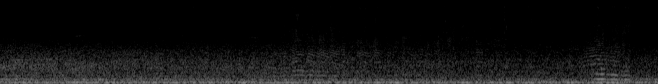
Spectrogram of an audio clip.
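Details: Japanese honey bees kept in a garden hive by a beginner beekeeper, giving a steady low droning hum that holds even and unbroken throughout, with faint rustling above it.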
